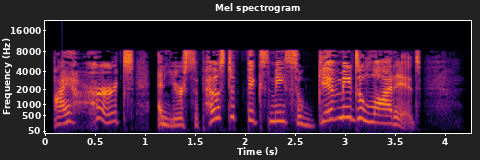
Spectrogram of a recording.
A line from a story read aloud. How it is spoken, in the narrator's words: No one believed me, and so I screamed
